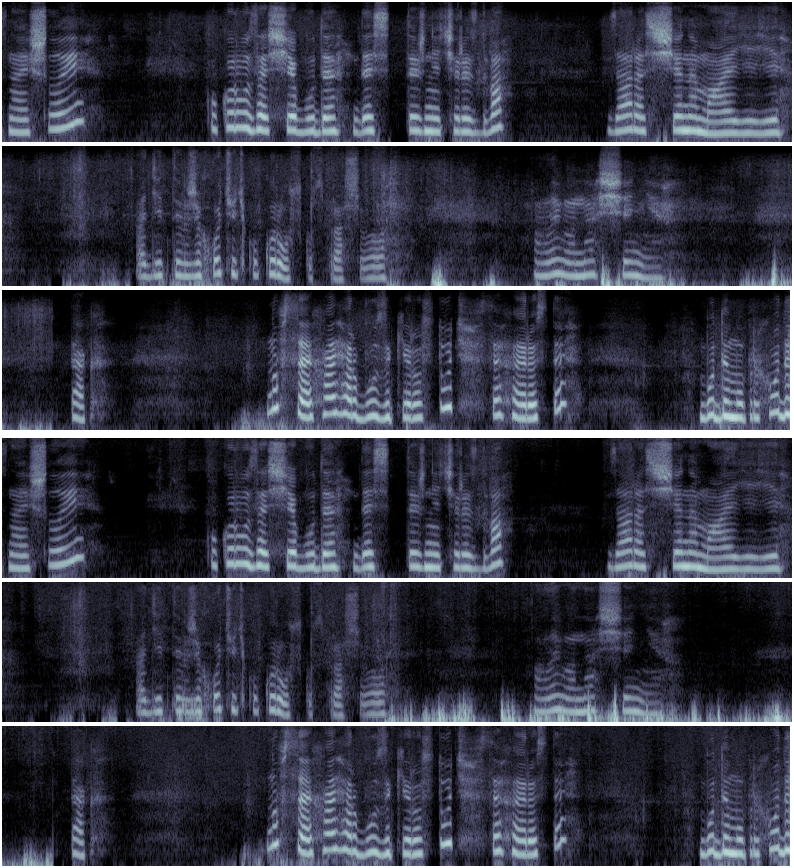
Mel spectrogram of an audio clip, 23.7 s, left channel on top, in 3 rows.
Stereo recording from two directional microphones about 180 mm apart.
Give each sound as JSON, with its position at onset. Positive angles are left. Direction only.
{"t": 0.0, "sound": "speech", "side_deg": -30}
{"t": 2.2, "sound": "speech", "side_deg": -45}
{"t": 6.1, "sound": "speech", "side_deg": -35}
{"t": 9.2, "sound": "speech", "side_deg": -15}
{"t": 10.3, "sound": "speech", "side_deg": -5}
{"t": 11.3, "sound": "speech", "side_deg": -25}
{"t": 11.5, "sound": "speech", "side_deg": -5}
{"t": 13.2, "sound": "speech", "side_deg": -35}
{"t": 16.5, "sound": "speech", "side_deg": -15}
{"t": 18.4, "sound": "speech", "side_deg": -25}
{"t": 21.1, "sound": "speech", "side_deg": 5}
{"t": 22.8, "sound": "speech", "side_deg": -15}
